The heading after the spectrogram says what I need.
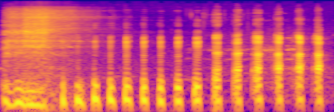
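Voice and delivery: long staccato giggle; string out a rapid chuckle; long laugh. Real, not acted. Laughs at chat.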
